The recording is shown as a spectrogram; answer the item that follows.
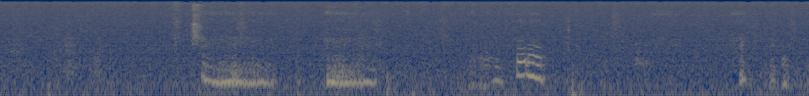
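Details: Four-week-old Collie puppies of litter D from the Flörsbachtal kennel: two low rumbling growls near two and three seconds, each about half a second long, then a short higher yelp and faint squeaks in a quiet indoor room.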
